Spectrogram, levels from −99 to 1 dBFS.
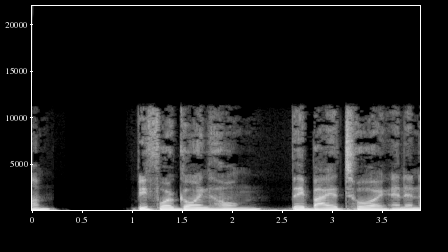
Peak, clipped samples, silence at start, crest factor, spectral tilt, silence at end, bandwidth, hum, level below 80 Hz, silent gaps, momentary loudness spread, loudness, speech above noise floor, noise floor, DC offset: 0 dBFS; under 0.1%; 0 s; 10 dB; -7 dB/octave; 0 s; 11.5 kHz; none; -42 dBFS; 0.38-0.90 s; 7 LU; -12 LUFS; over 80 dB; under -90 dBFS; under 0.1%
